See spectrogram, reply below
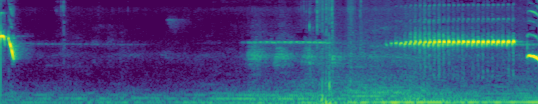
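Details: Common iora (sirtu) in full voice, played to get quiet birds singing: a faint steady whistle, then a long fast rattling trill on one pitch, ending with a short sharp note.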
